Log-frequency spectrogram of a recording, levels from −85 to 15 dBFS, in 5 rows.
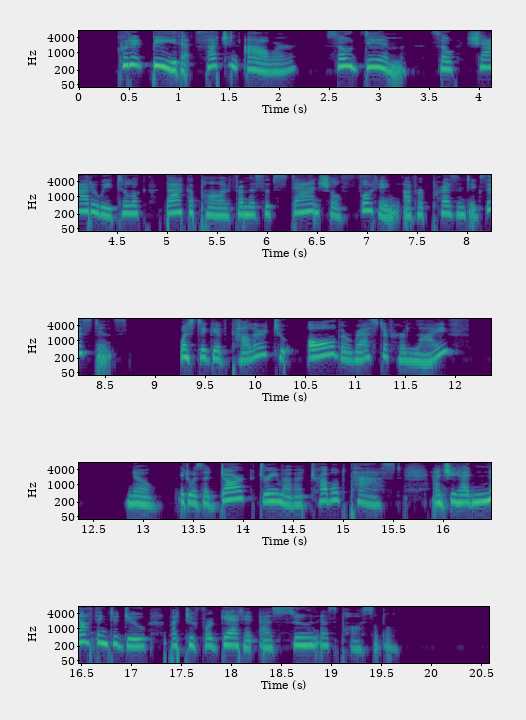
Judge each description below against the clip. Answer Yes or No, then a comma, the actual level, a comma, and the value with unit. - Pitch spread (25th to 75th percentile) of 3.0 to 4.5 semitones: No, average, 5.2 semitones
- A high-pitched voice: Yes, high, 210 Hz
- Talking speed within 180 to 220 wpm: No, average, 170 wpm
